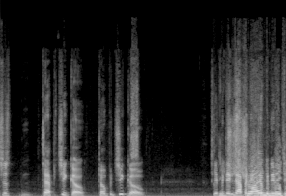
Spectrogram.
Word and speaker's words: Topo Chico: It's got 2 O's. Where are you getting the I from? Who? You. I don't know. It's just Tapo Chico. Topo Chico.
